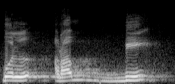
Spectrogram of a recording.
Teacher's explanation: Pertama saya baca qul rabbi, lamnya dijelaskan qul rabbi karena memang ada lam mati.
